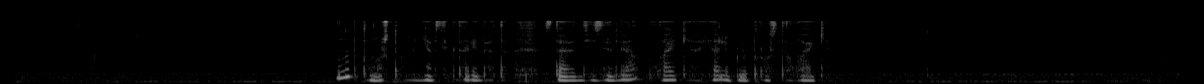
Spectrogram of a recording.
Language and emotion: Russian, neutral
